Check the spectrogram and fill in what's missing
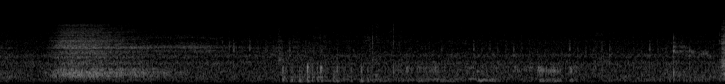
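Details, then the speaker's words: Stomach rumbling (borborygmi) in an adult who says she has already eaten: a brief rushing sound, then soft, irregular low gurgles and bubbling over quiet room noise. "if you can hear my tummy it's rumbling away I don't know why it's rumbling I've eaten just decided it wants to make growling noises at me"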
